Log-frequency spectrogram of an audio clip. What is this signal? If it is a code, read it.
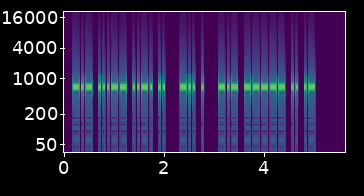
Morse code, heard as a keyed tone, about 28 wpm, 700 Hz. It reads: K3FI DE K0IA
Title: USA Callsign DE Callsign - 4 Characters - 28wpm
